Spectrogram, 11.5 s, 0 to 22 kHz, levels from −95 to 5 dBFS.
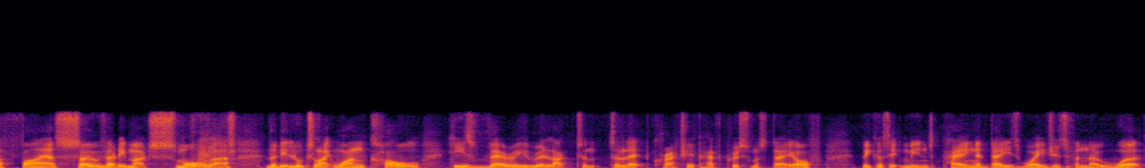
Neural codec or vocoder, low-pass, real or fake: codec, 24 kHz, 1.2 kbps, DualCodec; 7.2 kHz; fake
